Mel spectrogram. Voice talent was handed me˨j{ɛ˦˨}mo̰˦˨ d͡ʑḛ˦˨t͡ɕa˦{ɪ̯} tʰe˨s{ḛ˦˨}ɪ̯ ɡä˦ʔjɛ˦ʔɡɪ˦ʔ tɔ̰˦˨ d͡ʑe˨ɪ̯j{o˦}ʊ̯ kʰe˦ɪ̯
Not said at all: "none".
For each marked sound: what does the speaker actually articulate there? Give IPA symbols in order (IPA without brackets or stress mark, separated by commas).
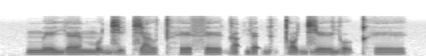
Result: ɛ˨, ʊ̯, e˨, o̰˦˨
